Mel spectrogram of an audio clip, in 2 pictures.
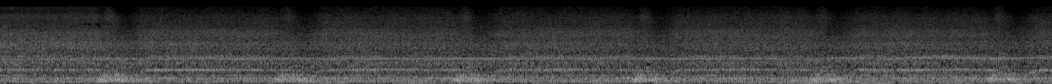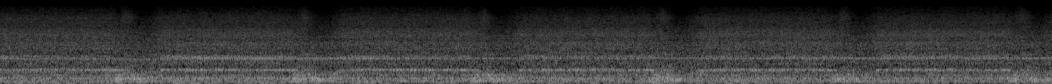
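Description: Large-format inkjet printer printing a banner: the motor-driven print-head carriage sweeps back and forth with a steady whine, with a brief louder bump at each turn, about every two seconds.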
